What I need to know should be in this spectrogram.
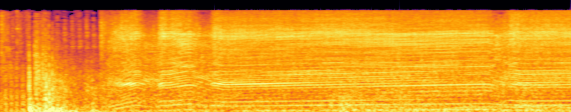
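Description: A motorcycle engine revs up, then drones steadily at speed.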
